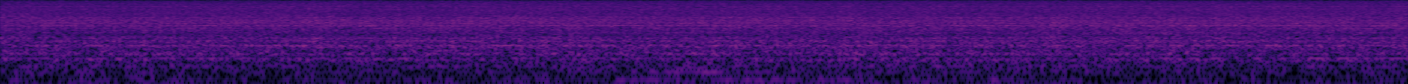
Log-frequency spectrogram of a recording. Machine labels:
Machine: fan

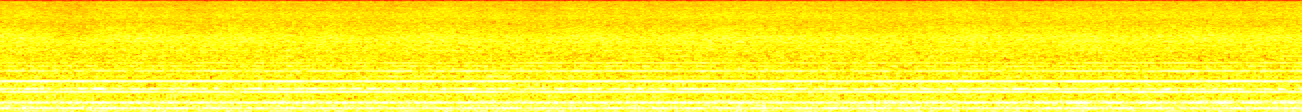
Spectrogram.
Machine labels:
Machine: fan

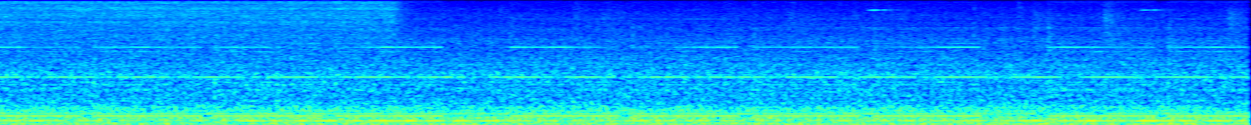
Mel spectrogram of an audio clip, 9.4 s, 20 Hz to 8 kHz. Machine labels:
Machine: slide rail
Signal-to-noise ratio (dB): -6 dB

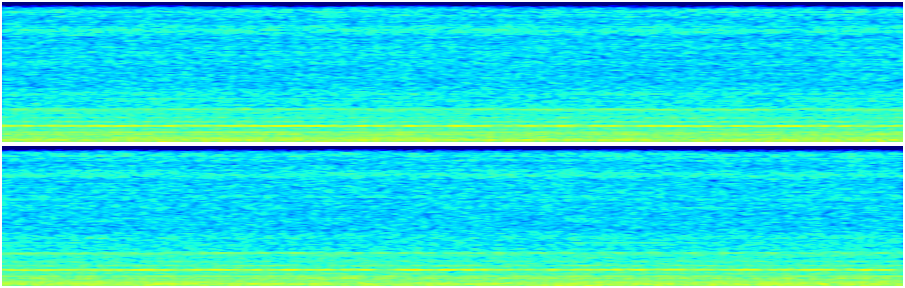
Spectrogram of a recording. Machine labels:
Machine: slide rail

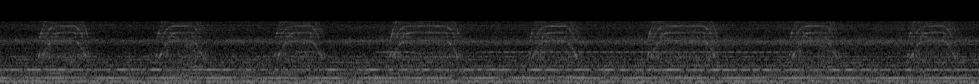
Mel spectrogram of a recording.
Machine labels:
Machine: slide rail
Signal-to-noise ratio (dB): -6 dB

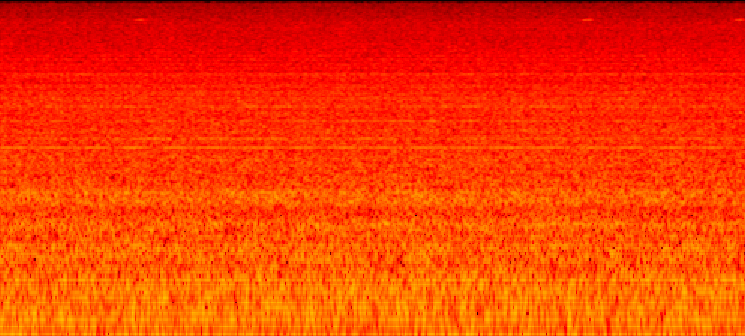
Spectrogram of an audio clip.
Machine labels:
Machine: fan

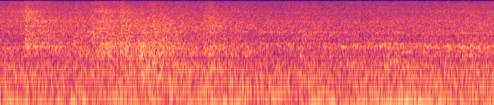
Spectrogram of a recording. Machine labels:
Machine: fan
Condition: normal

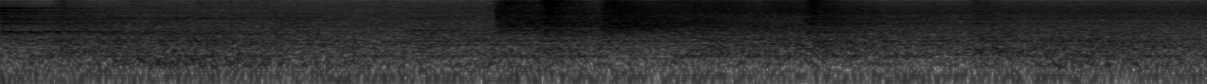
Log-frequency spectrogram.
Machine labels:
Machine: slide rail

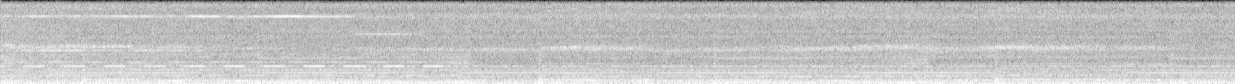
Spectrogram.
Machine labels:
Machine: slide rail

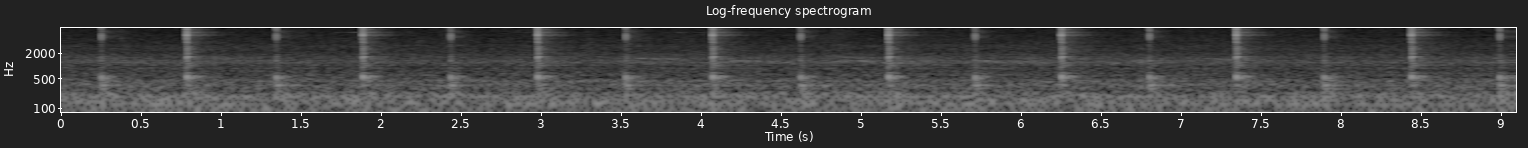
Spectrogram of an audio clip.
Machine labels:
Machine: valve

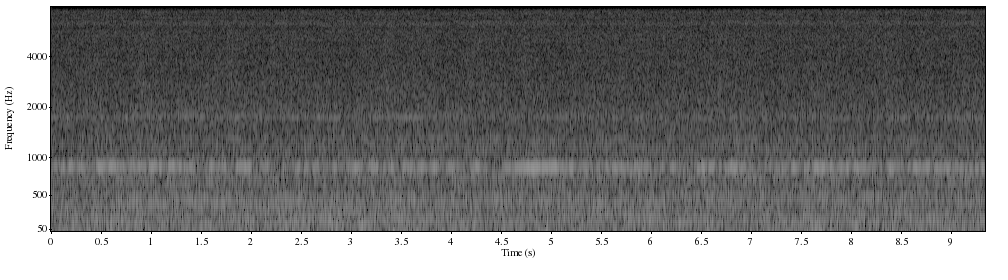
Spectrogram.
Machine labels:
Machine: fan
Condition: abnormal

